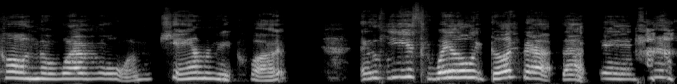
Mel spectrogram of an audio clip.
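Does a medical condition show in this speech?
Yes: cerebral palsy; born premature at about 3 pounds, brain freeze at 3 days old, wheelchair user, physical therapy; could not speak early, no babbling, went straight to 4-year-old vocabulary, speech therapy in public school.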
